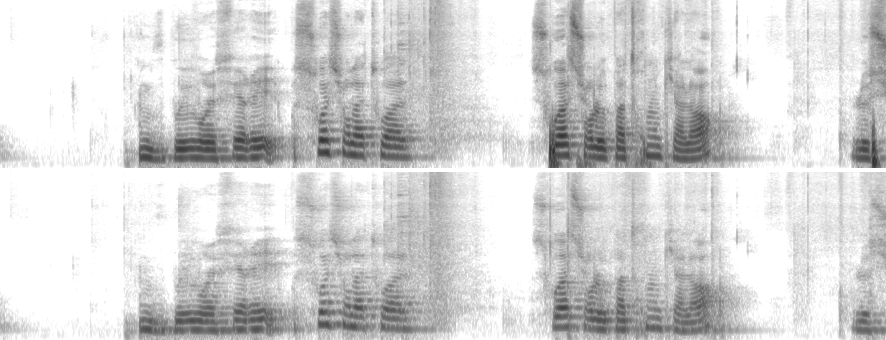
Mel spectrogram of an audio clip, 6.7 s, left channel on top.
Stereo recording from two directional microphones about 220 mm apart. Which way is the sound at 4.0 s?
45° left (ahead or behind).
